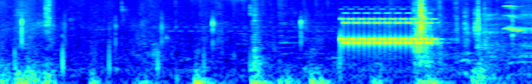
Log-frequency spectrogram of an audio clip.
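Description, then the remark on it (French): A telephone rings once in a loud burst lasting about a second, preceded by scattered soft clicks and rustling. “C'est gentil d'appeler.”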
